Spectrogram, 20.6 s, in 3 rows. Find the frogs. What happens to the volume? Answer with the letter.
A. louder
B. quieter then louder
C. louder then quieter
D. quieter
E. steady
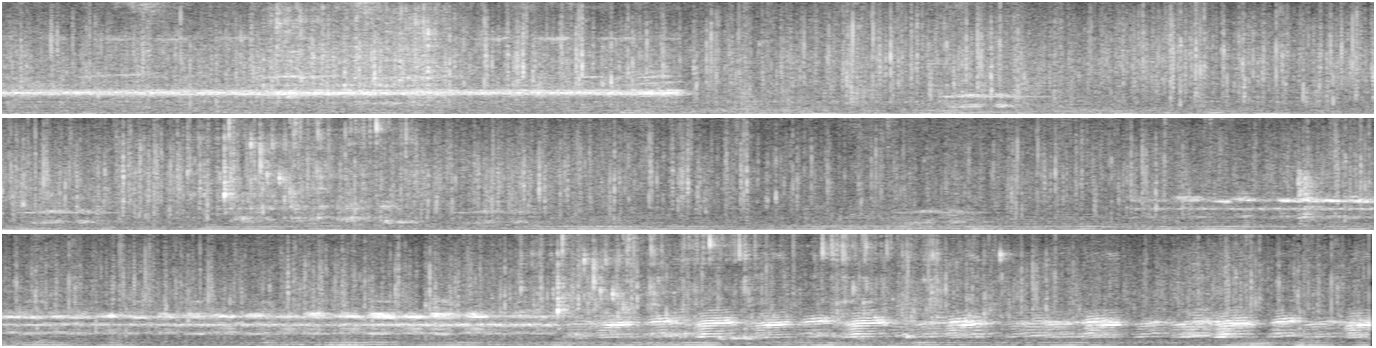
B.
